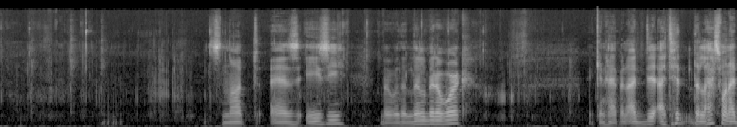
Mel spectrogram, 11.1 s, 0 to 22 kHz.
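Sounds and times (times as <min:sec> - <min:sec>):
strap buckle clicks and rustles: 0:00.0 - 0:03.2, 0:05.1 - 0:07.9.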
